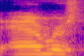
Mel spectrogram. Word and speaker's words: Amherst: I'm in Amherst, Massachusetts, where only the H is silent, in beautiful Western Massachusetts.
